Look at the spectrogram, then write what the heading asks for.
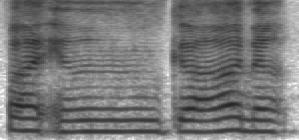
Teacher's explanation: نون ساکن کے بعد کاف ہے، کیا ہو رہا ہے؟ اخفا حقیقی غنہ کاملہ.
